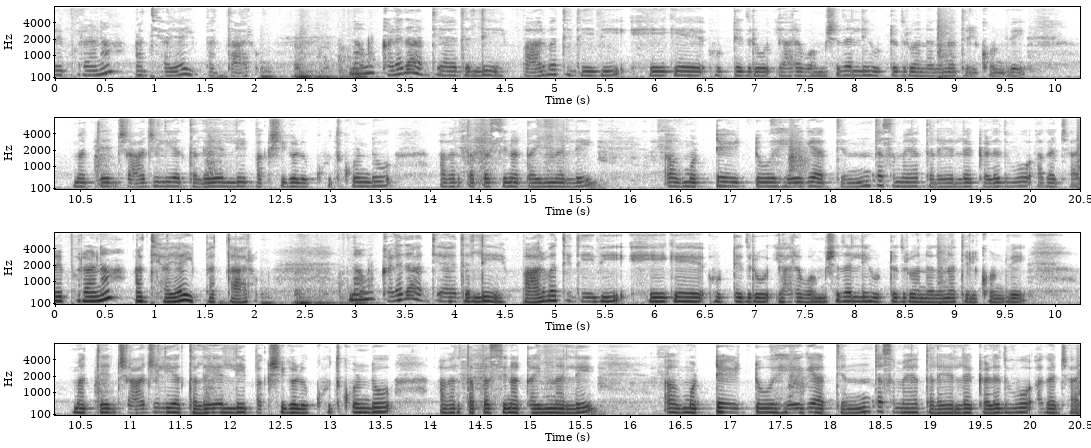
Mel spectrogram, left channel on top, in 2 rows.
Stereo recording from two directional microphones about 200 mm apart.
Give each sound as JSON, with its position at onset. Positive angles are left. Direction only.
{"t": 0.0, "sound": "speech", "side_deg": -50}
{"t": 3.0, "sound": "speech", "side_deg": -45}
